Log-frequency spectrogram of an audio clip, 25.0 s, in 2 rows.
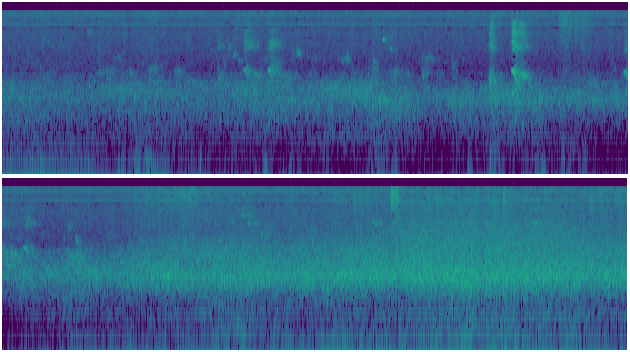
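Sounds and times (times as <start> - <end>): loud bird calls: 9.7 - 10.6.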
